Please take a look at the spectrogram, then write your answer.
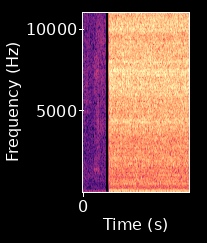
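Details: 1968 Chevrolet Impala V8 after dual exhaust install and valve adjustment for noisy lifters: deep, steady idle with even low rumble, no ticking or misses; running smoothly.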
